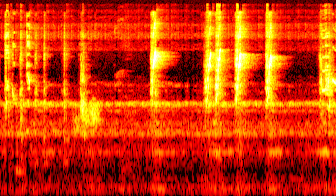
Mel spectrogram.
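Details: Sunbird kept around the house, giving sharp, very high chirps and short buzzy bursts in irregular clusters, with a steady thin whine running underneath.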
